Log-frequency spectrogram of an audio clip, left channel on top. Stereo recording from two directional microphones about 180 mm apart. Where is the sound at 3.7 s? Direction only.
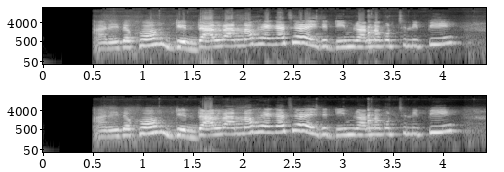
25° right (ahead or behind).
